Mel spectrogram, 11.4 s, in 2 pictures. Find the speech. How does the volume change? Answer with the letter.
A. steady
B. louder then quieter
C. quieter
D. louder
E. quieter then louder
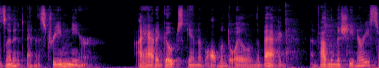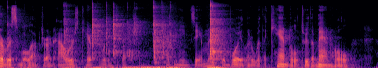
E.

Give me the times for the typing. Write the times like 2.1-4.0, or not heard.
3.4-8.9.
